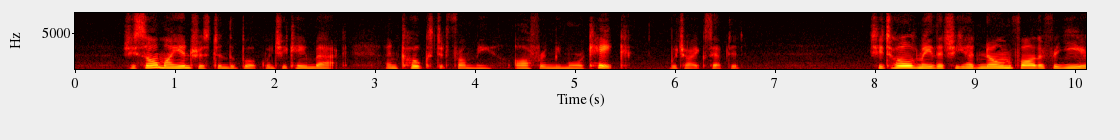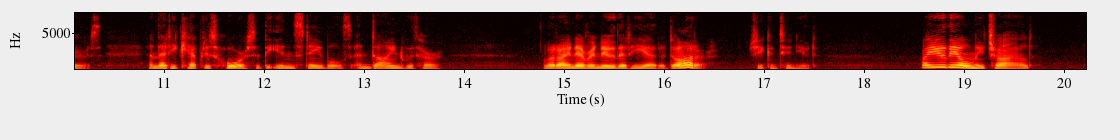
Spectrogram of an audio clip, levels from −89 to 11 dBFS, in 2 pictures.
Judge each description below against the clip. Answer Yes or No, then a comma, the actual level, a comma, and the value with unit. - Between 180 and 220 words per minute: Yes, average, 185 wpm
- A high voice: No, medium, 175 Hz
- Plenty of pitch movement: Yes, wide, 6.0 semitones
